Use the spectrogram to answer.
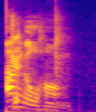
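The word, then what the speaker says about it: Ängelholm: I know how to say her location because I looked up the pronunciation today. It's Angelholm.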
